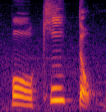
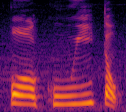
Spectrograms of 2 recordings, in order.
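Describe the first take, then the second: First: No 'u' sound is heard after the k. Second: A 'u' sound is heard after the k. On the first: The speaker calls it right. "Le U, on ne l'entend pas ... Je dis poquito" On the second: The speaker calls it wrong. "Je ne dis pas poquito"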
